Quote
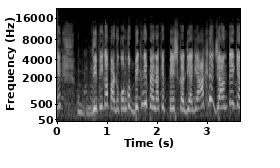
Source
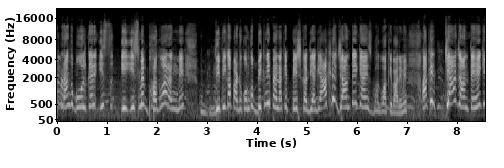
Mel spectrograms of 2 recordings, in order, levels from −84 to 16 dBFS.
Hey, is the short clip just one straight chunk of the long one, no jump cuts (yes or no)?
yes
